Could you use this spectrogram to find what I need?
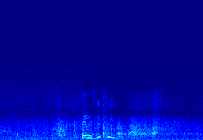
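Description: Water splashes loudly as a person slides into a pool.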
